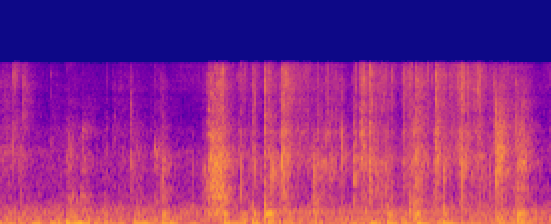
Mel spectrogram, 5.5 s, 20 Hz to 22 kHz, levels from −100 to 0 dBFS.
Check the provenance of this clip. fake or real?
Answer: real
